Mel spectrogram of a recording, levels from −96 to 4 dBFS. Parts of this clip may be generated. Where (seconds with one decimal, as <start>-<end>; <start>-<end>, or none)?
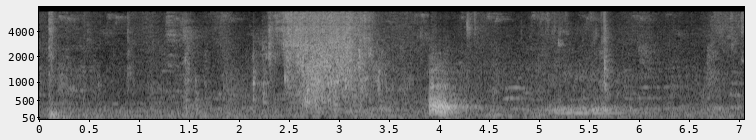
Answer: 0.0-1.0; 1.8-2.4; 3.2-4.2; 6.6-7.1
